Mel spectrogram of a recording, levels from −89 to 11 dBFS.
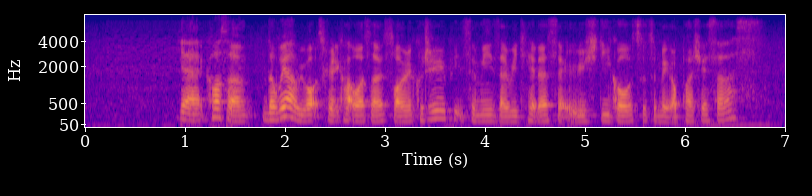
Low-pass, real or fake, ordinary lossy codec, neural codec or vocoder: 7.2 kHz; real; Opus, 16 kbps; none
